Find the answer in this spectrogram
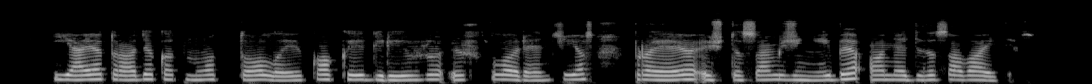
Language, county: Lithuanian, Alytus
